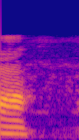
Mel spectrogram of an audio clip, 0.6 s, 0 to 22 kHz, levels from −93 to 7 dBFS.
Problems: background sounds at intervals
